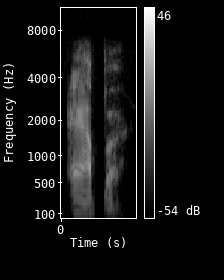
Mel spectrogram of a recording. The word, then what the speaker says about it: APBA: Anyway, it's in that brochure that they explained it's pronounced APA, not APBA.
